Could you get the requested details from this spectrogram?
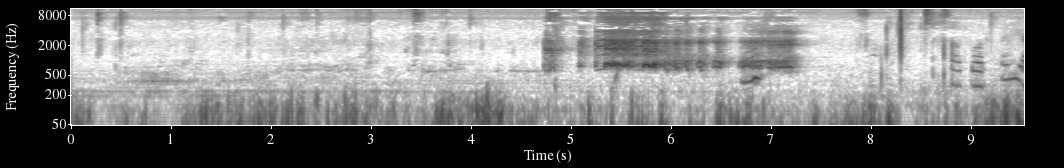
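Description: A village rooster gives a single hoarse, drawn-out crow lasting about two seconds, rising then falling, over steady low rumbling background noise.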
